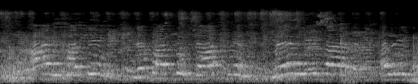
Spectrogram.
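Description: A young child's high-pitched voice speaking lines into a handheld microphone.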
